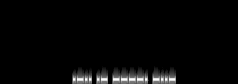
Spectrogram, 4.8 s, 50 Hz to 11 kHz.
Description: Morse code, heard as a keyed tone, about 30 wpm, 700 Hz. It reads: LA9X
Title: DXCC-100 Call Signs - 4 Characters - Repeated 2x - 30wpm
